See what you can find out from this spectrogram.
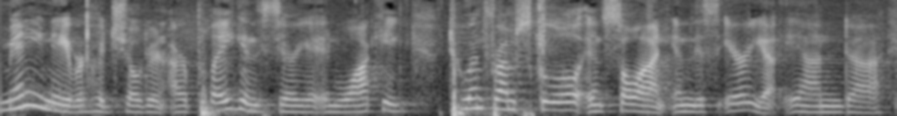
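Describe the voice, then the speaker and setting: A woman with an unremarkable speaking voice, fairly low pitch, ordinary pitch variation and a moderate pace. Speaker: resident speaking at public hearing. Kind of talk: public testimony. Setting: city council meeting.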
